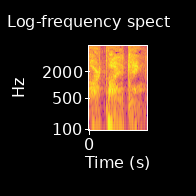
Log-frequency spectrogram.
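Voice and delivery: very soft, breath-only mocking question; whispered sarcasm. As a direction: whisper Pilate's scorn. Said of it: "The sarcasm of Pilate to Christ".

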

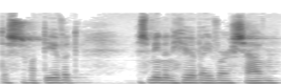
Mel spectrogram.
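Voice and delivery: usual speaking voice

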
